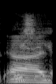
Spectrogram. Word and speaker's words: Oicy: It's Oicy. I always mispronounce it.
